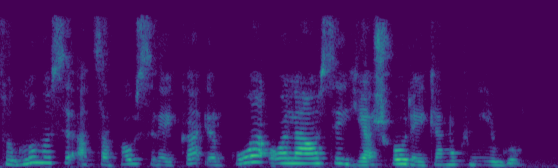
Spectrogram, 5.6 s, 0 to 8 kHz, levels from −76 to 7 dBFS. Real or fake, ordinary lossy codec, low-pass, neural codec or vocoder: fake; MP3, 48 kbps; 7.2 kHz; codec, 44.1 kHz, 7.8 kbps, Pupu-Codec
